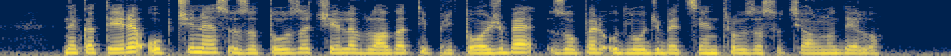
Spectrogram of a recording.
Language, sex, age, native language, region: Slovenian, female, 18-29, Slovenian, Drava region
